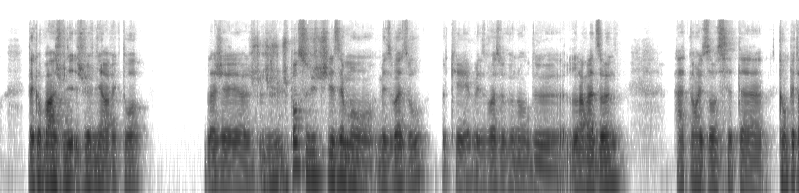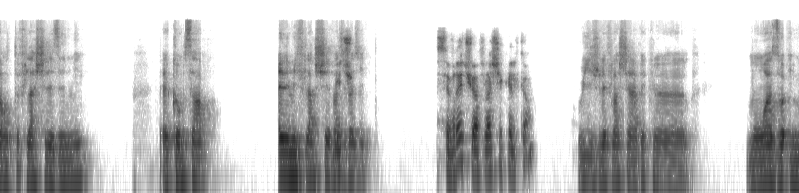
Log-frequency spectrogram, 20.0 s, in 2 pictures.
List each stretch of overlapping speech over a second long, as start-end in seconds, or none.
none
